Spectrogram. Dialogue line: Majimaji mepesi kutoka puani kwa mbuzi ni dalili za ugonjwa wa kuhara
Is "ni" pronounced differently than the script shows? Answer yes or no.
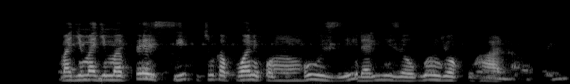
yes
